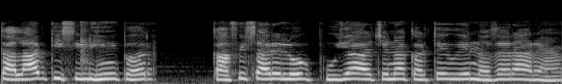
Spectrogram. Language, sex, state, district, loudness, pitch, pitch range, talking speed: Hindi, male, Jharkhand, Garhwa, -14 LUFS, 245 Hz, 230-250 Hz, 150 wpm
